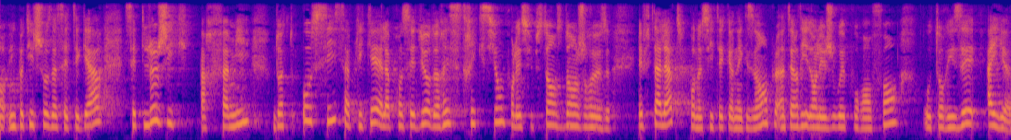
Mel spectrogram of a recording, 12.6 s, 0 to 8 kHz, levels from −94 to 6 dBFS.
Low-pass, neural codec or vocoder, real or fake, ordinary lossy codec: 7.2 kHz; vocoder, 44.1 kHz, 128 mel bands every 512 samples, BigVGAN v2; fake; none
